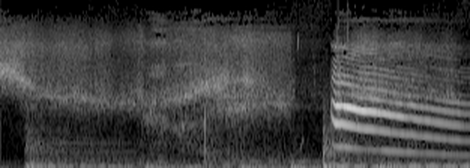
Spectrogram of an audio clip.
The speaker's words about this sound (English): Well, it's the springs on these microphone stands. It's kind of crazy.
